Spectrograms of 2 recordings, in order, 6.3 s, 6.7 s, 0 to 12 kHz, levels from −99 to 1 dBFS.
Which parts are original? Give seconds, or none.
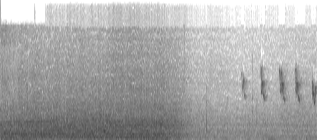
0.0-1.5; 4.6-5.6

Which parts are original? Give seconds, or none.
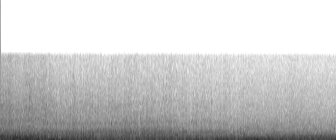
0.0-0.9; 4.9-6.7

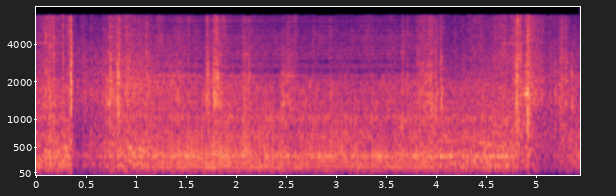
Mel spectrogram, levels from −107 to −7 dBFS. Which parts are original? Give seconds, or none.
0.0-1.2; 4.0-5.4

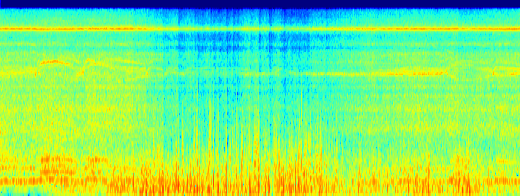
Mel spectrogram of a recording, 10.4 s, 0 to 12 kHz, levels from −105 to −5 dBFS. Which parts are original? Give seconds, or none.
0.0-1.5; 2.3-5.1; 7.5-10.4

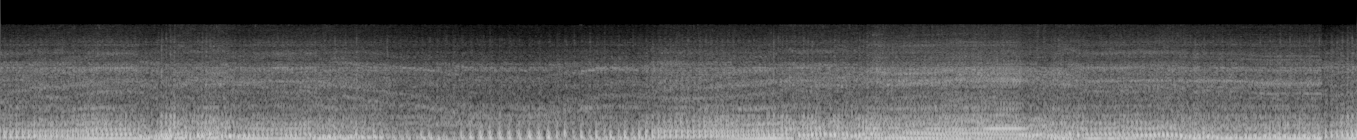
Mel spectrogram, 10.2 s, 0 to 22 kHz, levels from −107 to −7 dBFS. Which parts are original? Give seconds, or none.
0.0-3.1; 4.2-10.2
